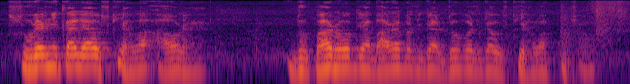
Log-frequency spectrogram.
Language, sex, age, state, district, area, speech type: Urdu, male, 60+, Uttar Pradesh, Mirzapur, rural, spontaneous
